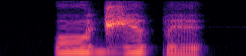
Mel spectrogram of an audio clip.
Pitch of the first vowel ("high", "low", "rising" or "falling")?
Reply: high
